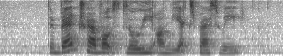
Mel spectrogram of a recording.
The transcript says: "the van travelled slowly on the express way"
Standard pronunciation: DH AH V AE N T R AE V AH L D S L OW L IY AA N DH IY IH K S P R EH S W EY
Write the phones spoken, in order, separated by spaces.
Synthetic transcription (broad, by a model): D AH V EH N T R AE V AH L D S L OW L IY AA N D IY IH K S P R EH S W EY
